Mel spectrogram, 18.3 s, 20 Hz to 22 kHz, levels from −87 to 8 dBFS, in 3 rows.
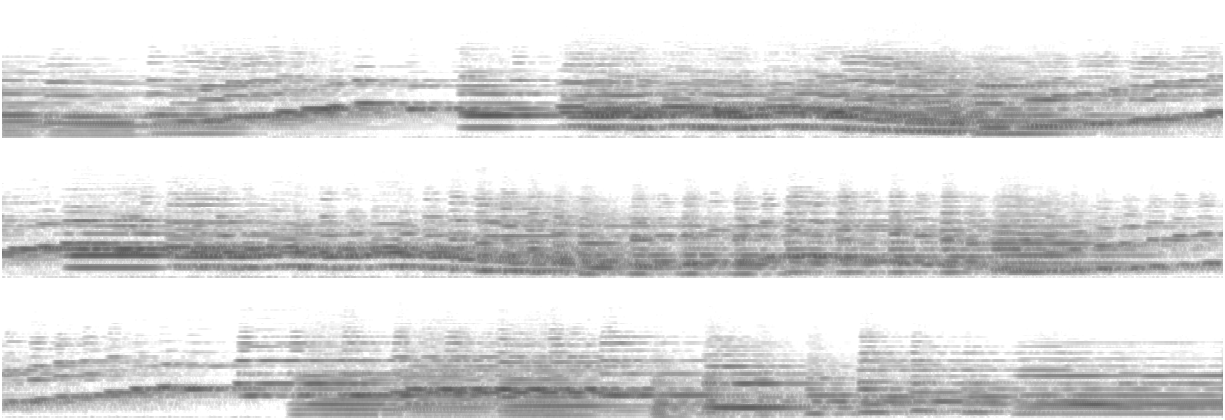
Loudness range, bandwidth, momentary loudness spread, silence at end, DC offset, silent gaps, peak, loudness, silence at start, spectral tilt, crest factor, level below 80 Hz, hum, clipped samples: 5 LU; 11 kHz; 9 LU; 0 s; under 0.1%; none; -18 dBFS; -35 LUFS; 0 s; -6 dB/octave; 16 dB; -74 dBFS; none; under 0.1%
